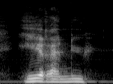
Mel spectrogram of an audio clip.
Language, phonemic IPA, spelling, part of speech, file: Dutch, /ˌhirɛˈny/, hier en nu, noun, Nl-hier en nu.ogg
- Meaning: here and now, present moment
